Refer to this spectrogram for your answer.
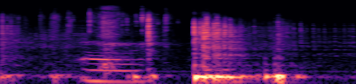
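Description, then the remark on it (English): Several dice clatter and tumble across a hard surface in quick bursts of sharp clicks, rolled for the tilt in a game of the Fiasco roleplaying game, with a faint murmur of voices and a low hum beneath. “Let's roll for the tilt. All right. Roll your dice.”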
